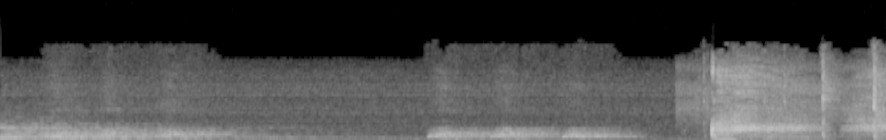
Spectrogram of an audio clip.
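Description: A dog barking a few short barks, with a group of three about half a second apart in the middle, as background music fades out. Near the end a louder burst of breathy sound starts, the beginning of a woman's laugh.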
